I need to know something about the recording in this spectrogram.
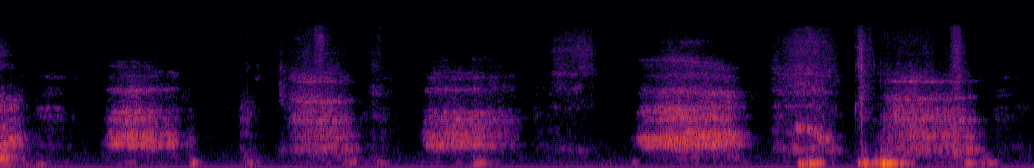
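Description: A man breathing audibly in and out while exercising, about six breaths each roughly a second long, picked up by a video-call microphone.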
